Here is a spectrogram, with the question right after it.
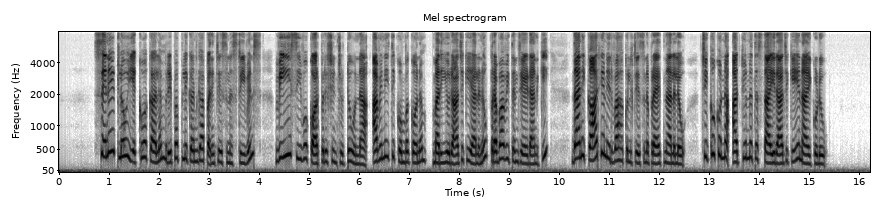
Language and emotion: Telugu, neutral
